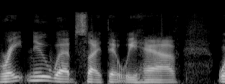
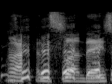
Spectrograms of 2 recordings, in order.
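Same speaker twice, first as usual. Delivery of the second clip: laughing; 13 semitones higher, slower than usual. Real, not acted. Laughing at own loneliness admission.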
